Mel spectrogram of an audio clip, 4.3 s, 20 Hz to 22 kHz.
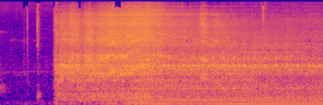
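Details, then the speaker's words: VW T4 starter heard with door open while starting: high whirr bursting in, spinning freely instead of turning the engine, sometimes grabbing and sometimes not; starter failing to engage, suspected busted and replaced. "But I'm guessing you could hear the starter sometimes grabs and sometimes it doesn't, and what we think the issue is, I will show you."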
